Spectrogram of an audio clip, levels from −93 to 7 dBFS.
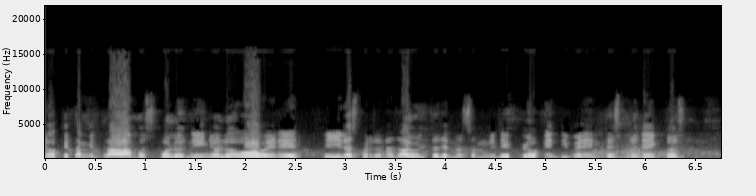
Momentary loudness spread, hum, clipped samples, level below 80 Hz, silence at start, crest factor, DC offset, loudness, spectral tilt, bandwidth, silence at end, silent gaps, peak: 11 LU; none; under 0.1%; -60 dBFS; 0 s; 14 dB; under 0.1%; -18 LUFS; -5.5 dB/octave; 10.5 kHz; 0.4 s; none; -4 dBFS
